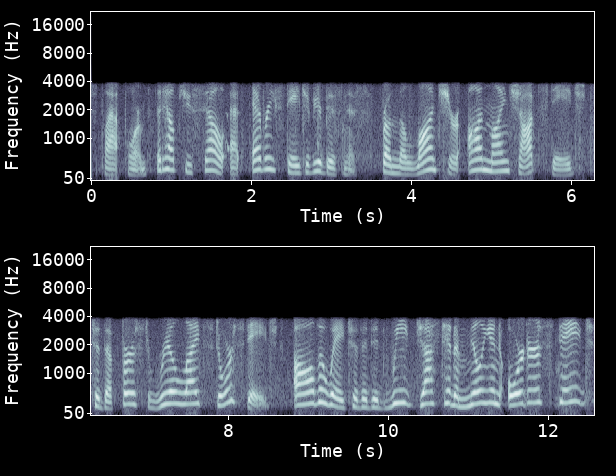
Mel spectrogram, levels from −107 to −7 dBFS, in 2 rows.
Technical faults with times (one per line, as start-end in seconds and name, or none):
0.00-12.59 Bluetooth CVSD headset codec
